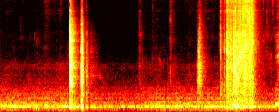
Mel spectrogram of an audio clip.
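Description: Tarot cards riffled and pulled from the deck in a reading, with two sharp flicks, a brief slide, then a longer shuffle burst near the end over a quiet room hum, no talking.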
